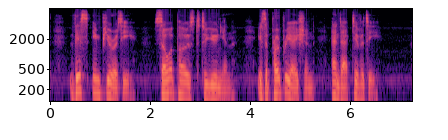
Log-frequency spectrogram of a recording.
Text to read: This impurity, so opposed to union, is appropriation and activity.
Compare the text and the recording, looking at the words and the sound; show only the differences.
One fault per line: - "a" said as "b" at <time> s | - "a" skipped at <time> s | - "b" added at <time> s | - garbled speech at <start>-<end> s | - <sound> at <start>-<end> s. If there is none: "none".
none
